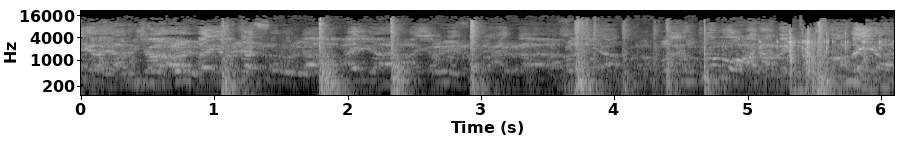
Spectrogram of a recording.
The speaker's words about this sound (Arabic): أيها الفرسان، اهجموا على دار الرضا وحطموا الباب، ادخلوها بخيولكم.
